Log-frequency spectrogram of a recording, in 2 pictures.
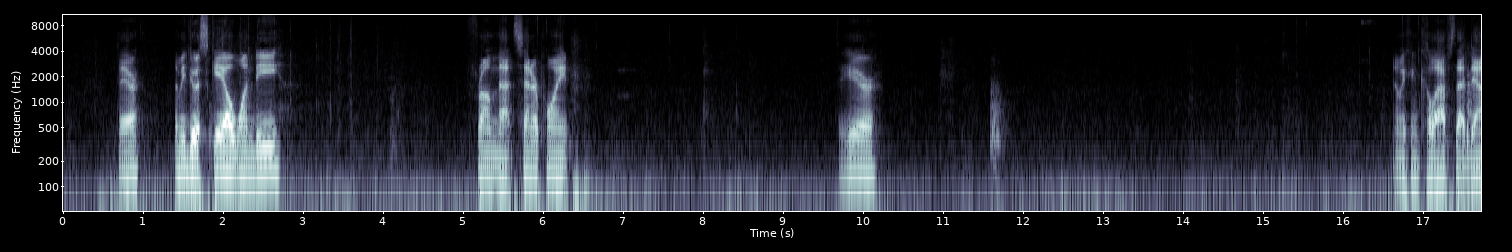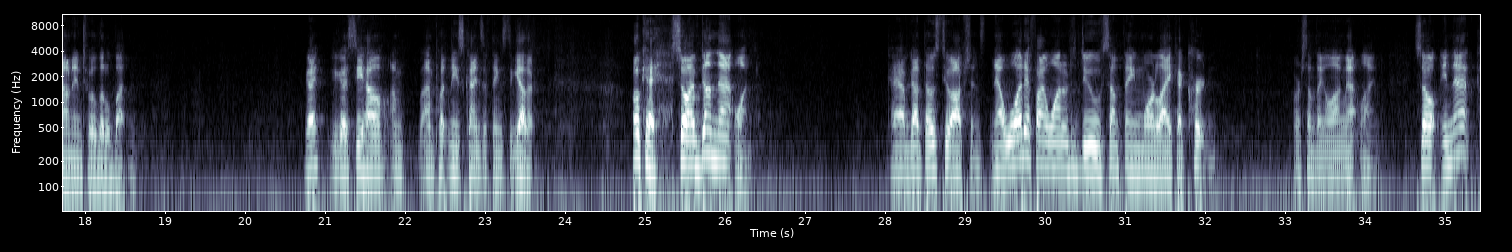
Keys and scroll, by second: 16.6 Escape.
